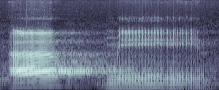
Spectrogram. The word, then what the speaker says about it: amin: Itu sebabnya dibaca panjangkan sedikit amin.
